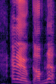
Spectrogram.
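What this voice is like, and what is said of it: Cockney chimney sweep British accent. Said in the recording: “I can really sort of only do chimney sweep British accent.”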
